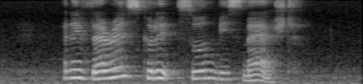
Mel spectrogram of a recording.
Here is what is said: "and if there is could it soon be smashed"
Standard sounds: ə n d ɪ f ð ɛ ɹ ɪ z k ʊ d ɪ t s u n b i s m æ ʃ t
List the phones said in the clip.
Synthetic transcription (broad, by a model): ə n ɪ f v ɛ ɹ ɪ s k ʊ d ɪ t s u n b i s m æ ʃ t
